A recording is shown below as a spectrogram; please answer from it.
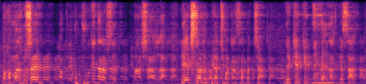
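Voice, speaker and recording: A man with a Bhojpuri accent calls out donations at a madrasa gathering, lively and now and then breaking into loud sung verses. His voice sits high. It rings through an echoey space with a crowd murmuring behind him. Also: normal speed. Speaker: madrasa event fundraiser announcer. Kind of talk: announcing donations at a religious gathering.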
